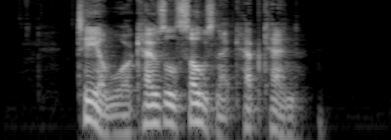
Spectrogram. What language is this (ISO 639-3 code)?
cor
